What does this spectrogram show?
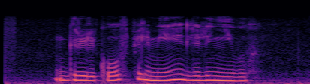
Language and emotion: Russian, neutral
